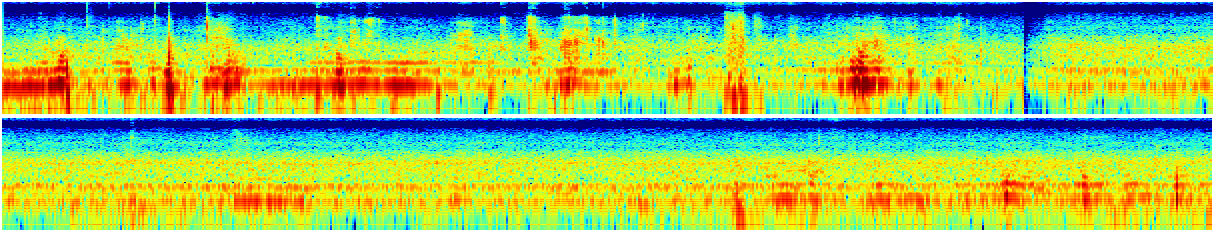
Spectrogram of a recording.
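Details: Apis cerana bees from a queenless colony buzz continuously in a low, layered hum, busy and loud at first with many clicks and knocks from handling the honey combs, then settling into a quieter, even drone.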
